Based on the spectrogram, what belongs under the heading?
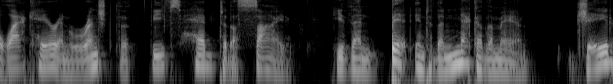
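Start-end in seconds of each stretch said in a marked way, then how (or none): none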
